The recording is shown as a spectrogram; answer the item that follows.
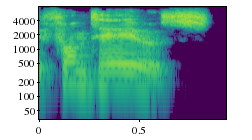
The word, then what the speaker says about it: Fonteus: I say it with a Scandinavian accent, probably. Fonteus. – Fonteus. Beautiful. Yeah. F-O-N-T-A-E-U-S.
